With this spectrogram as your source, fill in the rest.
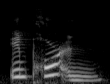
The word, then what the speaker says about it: important: Important. 여기에서 지금 important가 아니라 important 발음 됐는데 이건 T하고 N 사이에 모음이 있어서 발음 난 거예요.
